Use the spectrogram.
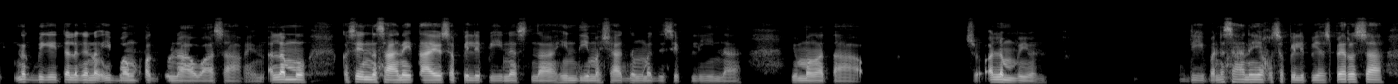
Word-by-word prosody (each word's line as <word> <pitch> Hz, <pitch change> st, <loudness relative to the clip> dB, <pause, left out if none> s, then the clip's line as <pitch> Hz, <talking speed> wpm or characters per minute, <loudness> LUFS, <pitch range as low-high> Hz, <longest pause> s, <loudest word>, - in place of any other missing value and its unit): nagbigay 115 Hz, -1 st, -1 dB
talaga 110 Hz, -1 st, +3 dB
ng -, -, +2 dB
ibang 100 Hz, -1 st, -1 dB
pag-unawa 90 Hz, -2 st, -2 dB
sakin, 80 Hz, -3 st, -7 dB
alam 115 Hz, +2 st, +6 dB
mo 115 Hz, 0 st, +5 dB, 0.4 s
kasi 125 Hz, -, +2 dB
nasanay 110 Hz, -1 st, +5 dB
tayo 105 Hz, 0 st, +7 dB
sa -, -, 0 dB
Pilipinas 95 Hz, -2 st, -3 dB
na 90 Hz, -1 st, 0 dB
hindi 100 Hz, -1 st, -3 dB
masyadong 90 Hz, 0 st, -2 dB
ma-disiplina 90 Hz, -1 st, -8 dB, 0.5 s
yung 95 Hz, 0 st, -4 dB
mga 90 Hz, 0 st, +3 dB
ta 80 Hz, -, -4 dB, 1.2 s
So -, -, -9 dB
alam 110 Hz, -1 st, +4 dB
mo 95 Hz, -, -5 dB
yun? 85 Hz, -1 st, -5 dB, 1.3 s
Di 95 Hz, +5 st, -11 dB
ba 100 Hz, -, -4 dB
nasanay 115 Hz, 0 st, +1 dB
ako 105 Hz, -, -7 dB
sa 105 Hz, -, -2 dB
Pilipinas 105 Hz, -1 st, -3 dB
pero 120 Hz, 0 st, +4 dB
sa 110 Hz, -2 st, +3 dB
100 Hz, 135 wpm, -25 LUFS, 90-110 Hz, 1.3 s, tayo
